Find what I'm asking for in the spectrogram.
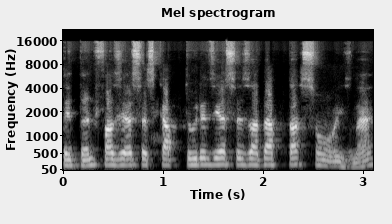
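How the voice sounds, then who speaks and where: A fairly high-pitched man's voice at a moderate pace. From Brazil, Ceará (Northeast). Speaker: study group facilitator. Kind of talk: group discussion talk. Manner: hesitant, frequent fillers.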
